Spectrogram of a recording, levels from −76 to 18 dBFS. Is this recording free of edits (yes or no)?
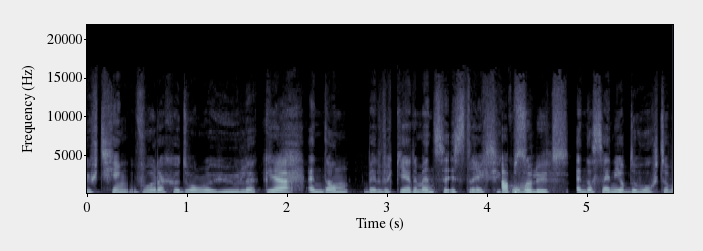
yes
